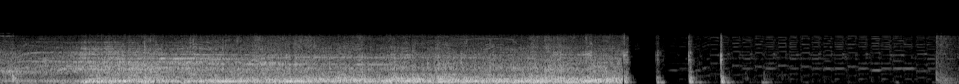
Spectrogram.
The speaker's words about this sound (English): On behalf of General Tire, where anywhere is possible, drivers, Start your engines!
